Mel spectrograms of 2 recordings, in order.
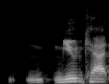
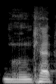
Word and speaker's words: Munecat: that sort of like munat is it munat or moonat how do you say moonat it's moonat I did yeah she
